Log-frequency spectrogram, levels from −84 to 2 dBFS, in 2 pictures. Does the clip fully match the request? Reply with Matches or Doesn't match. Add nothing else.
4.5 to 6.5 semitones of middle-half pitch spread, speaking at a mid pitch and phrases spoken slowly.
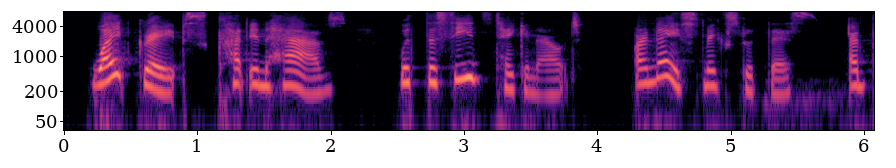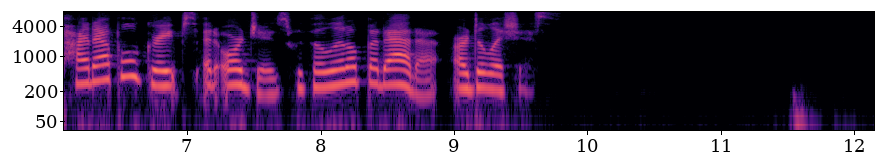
Doesn't match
